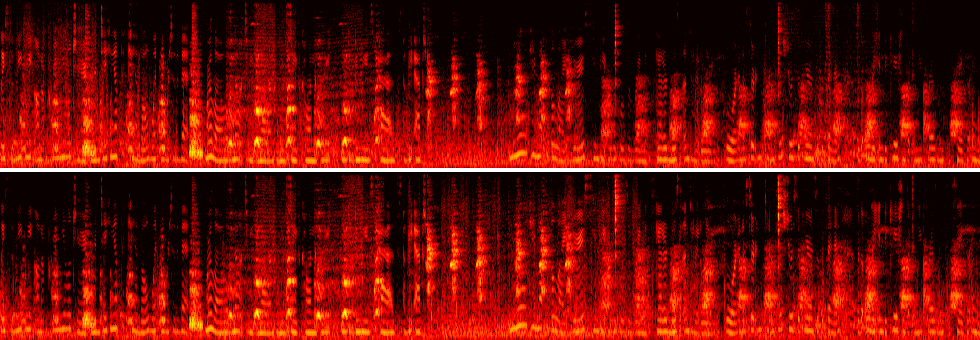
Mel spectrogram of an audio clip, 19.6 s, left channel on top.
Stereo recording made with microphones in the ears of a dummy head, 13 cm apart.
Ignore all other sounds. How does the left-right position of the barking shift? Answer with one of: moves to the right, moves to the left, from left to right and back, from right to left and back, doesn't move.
moves to the right.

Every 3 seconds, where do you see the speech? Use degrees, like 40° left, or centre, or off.
40° left, 10° left, 20° right, 50° right, 60° right, 70° right, 80° right.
